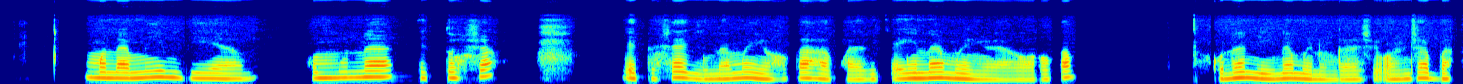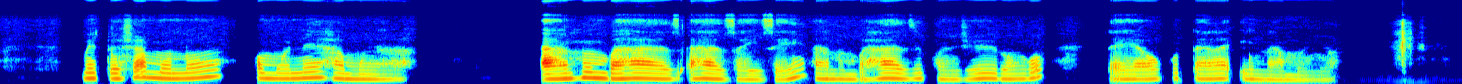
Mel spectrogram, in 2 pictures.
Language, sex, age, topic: Oshiwambo, male, 25-35, agriculture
